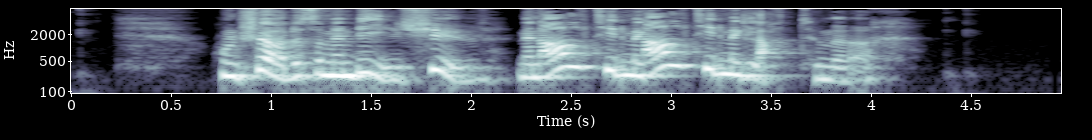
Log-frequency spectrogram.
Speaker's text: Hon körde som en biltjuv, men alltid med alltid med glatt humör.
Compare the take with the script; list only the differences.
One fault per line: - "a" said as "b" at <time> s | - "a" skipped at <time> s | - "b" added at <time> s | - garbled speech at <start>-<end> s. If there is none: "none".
none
